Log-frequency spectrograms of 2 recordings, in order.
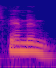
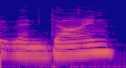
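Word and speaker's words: Van Duyne: All of the top staff of freshman Texas Republican Representative Beth Van Dyne, and I guess it's Van Dyne, D-U-Y-N-E, Van Dyne is my best guess at pronunciation.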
